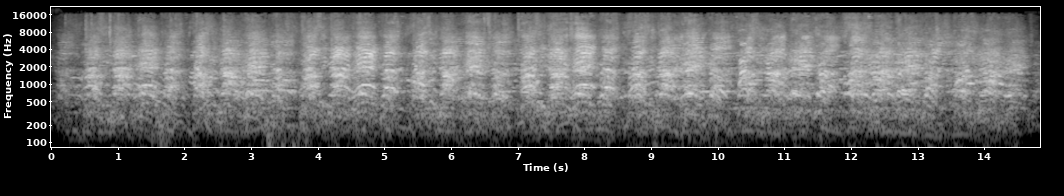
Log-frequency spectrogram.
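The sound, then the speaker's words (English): A crowd of homeless advocates protesting a city vote that makes camping on city streets a misdemeanor yells the chant "Housing, not handcuffs" in unison, loud and steady, the shouted phrase repeating in a driving rhythm for the whole stretch with no pause. “Activists denounced the vote, yelling, "Housing, not handcuffs."”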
